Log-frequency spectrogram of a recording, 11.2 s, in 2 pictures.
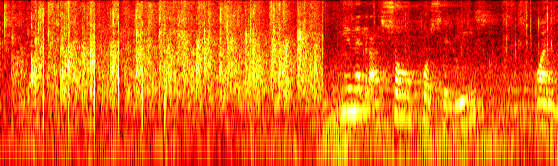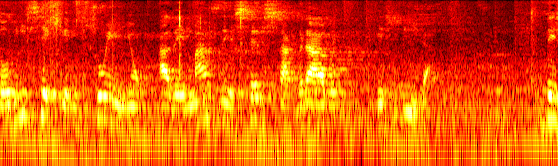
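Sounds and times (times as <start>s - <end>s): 
audience applause: 0.0s - 3.2s
speech: 3.4s - 10.0s.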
